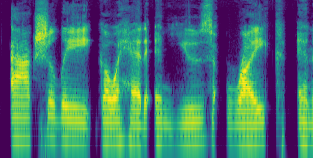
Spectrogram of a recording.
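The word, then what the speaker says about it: Wrike: now I didn't actually go ahead and use rike and it's spelled w R I K E it's a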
